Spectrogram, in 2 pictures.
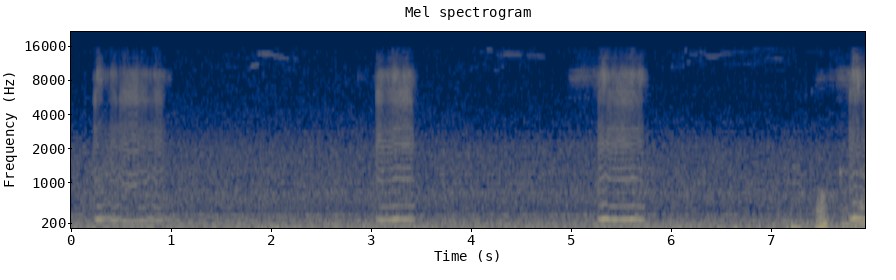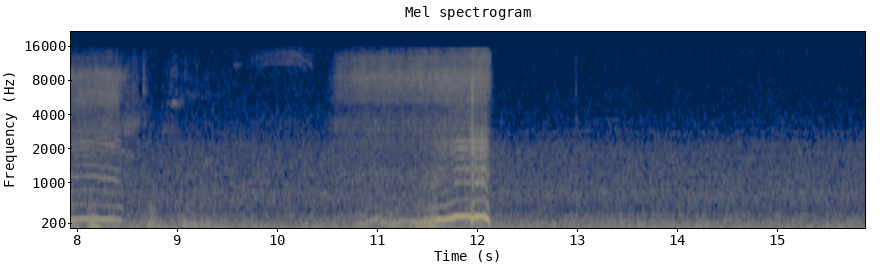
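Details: A pet cat snoring; nasal, harmonic snore bursts with a breathy hiss recur every two to three seconds, some longer and louder, over a steady low background hum.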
